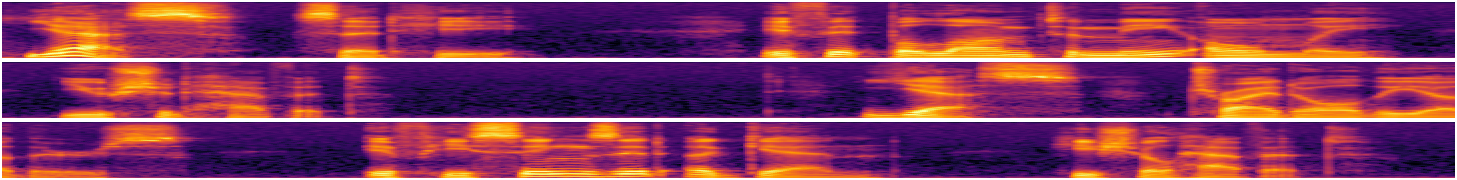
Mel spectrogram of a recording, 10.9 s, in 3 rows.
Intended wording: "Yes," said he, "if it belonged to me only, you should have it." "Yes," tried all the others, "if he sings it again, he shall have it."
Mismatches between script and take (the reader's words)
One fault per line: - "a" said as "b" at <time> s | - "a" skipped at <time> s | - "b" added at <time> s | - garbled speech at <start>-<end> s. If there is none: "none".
none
